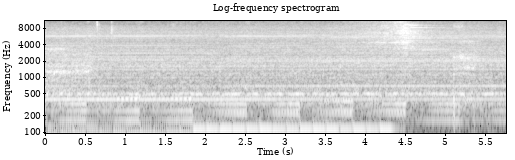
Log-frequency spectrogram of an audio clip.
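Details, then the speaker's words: Ender 3 Pro 3D printer being converted to EnderWire with new MCU board: small cooling fan runs with a loud, steady whirring hum and shifting low tones underneath, terribly noisy. "the fan is terrible it's so noisy I don't know if you can hear it you probably can hear it it's it's terrible"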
